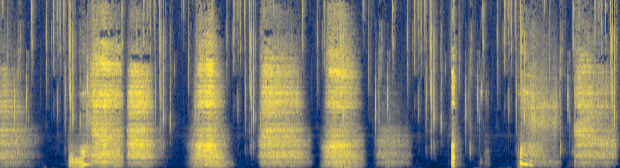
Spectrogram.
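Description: wet squelching sounds

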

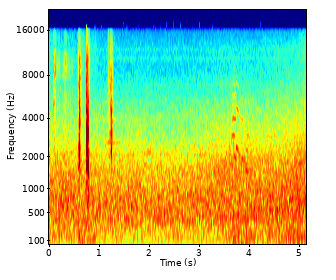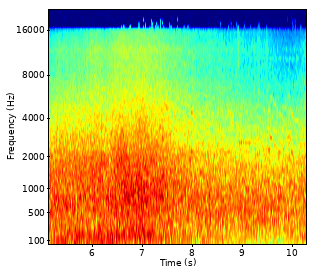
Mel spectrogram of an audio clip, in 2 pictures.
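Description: ocean waves washing ashore

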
